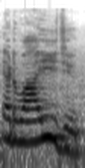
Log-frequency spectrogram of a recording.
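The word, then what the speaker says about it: advise: लेकिन एडवाइज, ये स्पेलिंग में भी है, एडवाइस इसको पढ़ते हैं, इसको एडवाइज पढ़ते हैं।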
